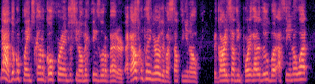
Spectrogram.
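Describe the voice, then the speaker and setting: A man with a high voice co-hosts a casual podcast and talks at a rapid clip. He rambles through his points and drops "bro" into nearly every thought. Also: low-quality recording. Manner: rambling, fast, says "bro" a lot. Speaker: podcast co-host. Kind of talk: casual chat.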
